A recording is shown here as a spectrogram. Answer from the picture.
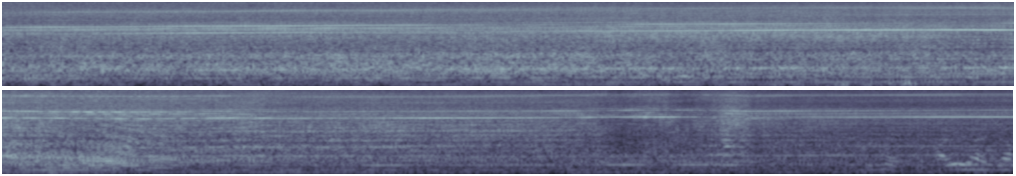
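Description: Radio-controlled model helicopter spooling up and lifting off: a high motor-and-rotor whine that rises in pitch over the first few seconds, then holds steady as it hovers and flies off.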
